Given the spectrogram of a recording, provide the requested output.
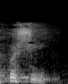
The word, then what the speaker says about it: Hushai: And after he uttered these words, the narrator tells us a man by the name of Hushai arrives, or some pronounce it Hushi.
